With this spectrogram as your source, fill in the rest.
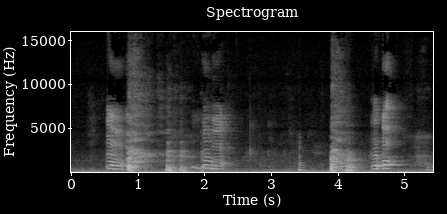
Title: Giggles at Daddy's Cough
